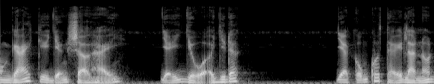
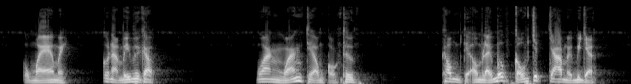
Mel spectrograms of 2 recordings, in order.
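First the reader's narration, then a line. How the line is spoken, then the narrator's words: Harsh snarling shout. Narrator (Vietnamese): Hắn ta gằn giọng lên mà quát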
